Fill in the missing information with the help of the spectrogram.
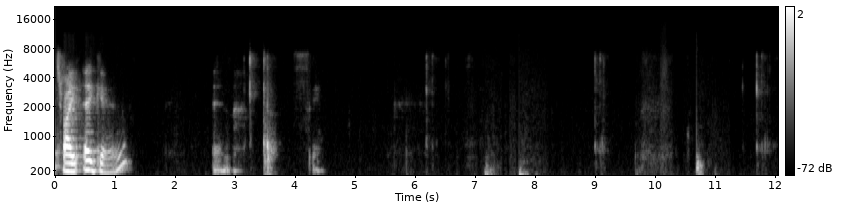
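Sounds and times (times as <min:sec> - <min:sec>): mouse and keyboard clicks: 0:11.5 - 0:12.0.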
